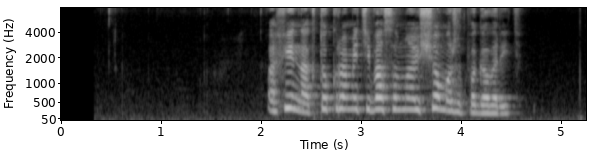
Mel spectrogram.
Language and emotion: Russian, neutral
